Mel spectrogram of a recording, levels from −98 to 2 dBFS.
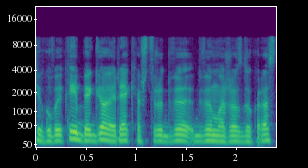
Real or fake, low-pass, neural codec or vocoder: fake; 9.9 kHz; vocoder, 22.05 kHz, 80 mel bands, Vocos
